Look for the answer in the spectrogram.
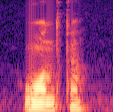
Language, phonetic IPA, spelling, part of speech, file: Polish, [ˈwɔ̃ntka], łątka, noun, LL-Q809 (pol)-łątka.wav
